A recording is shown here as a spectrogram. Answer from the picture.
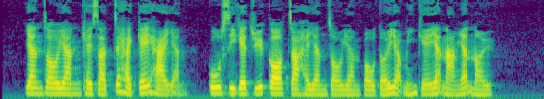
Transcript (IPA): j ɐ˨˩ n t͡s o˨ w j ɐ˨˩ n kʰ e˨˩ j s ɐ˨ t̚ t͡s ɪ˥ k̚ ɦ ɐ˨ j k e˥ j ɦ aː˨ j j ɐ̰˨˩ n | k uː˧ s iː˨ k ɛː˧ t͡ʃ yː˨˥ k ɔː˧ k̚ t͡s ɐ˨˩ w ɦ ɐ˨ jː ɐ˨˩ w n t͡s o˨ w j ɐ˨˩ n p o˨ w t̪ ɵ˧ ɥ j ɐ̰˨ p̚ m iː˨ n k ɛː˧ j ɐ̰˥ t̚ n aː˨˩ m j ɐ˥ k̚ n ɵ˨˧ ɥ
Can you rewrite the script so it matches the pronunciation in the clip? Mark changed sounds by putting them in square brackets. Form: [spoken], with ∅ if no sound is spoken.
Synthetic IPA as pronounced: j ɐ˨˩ n t͡s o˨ w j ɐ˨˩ n kʰ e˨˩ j s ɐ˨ t̚ t͡s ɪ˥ k̚ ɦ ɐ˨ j k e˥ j ɦ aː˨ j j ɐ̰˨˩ n | k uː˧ s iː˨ k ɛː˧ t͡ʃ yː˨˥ k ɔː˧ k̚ t͡s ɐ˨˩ w ɦ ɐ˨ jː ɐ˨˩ [∅] n t͡s o˨ w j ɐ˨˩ n p o˨ w t̪ [ɵ˨˥] ɥ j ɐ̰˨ p̚ m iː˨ n k ɛː˧ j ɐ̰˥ t̚ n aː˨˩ m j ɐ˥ [t̚] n ɵ˨˧ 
